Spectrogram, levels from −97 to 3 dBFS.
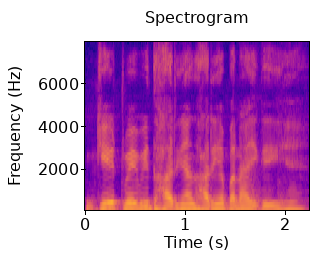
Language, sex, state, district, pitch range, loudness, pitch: Hindi, female, Bihar, East Champaran, 170-205 Hz, -25 LUFS, 175 Hz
